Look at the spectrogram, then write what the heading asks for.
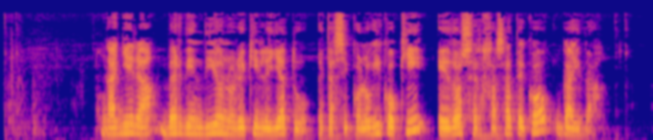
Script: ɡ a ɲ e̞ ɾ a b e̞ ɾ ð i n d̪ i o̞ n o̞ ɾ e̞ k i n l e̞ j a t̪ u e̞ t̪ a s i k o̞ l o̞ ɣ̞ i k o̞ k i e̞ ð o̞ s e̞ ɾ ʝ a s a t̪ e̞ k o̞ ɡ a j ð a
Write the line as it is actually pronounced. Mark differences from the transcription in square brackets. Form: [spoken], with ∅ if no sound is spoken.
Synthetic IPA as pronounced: ɡ a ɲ e̞ ɾ a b e̞ ɾ ð i n d̪ i o̞ n o̞ ɾ e̞ k i n l e̞ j a t̪ u e̞ t̪ a s i k o̞ l o̞ ɣ̞ i k o̞ k i e̞ ð o̞ s e̞ ɾ ʝ a s a t̪ e̞ k o̞ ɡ a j ð a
